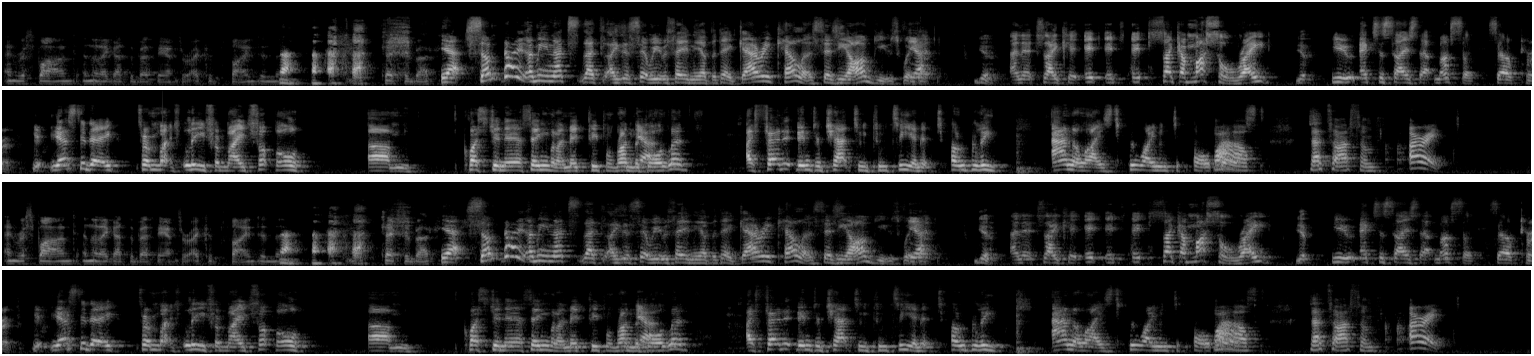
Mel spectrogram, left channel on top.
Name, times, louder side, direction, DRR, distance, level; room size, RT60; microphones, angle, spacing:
voice 1, 0.0-2.9 3.8-4.4 4.7-4.8 9.7-9.9 12.9-13.1 15.2-15.8 22.6-22.7 25.4-25.6 29.2-29.4, right 4 dB, 35° right, 1.0 m, -41 dB
voice 2, 2.8-4.1 4.4-9.3 10.1-12.7 13.3-15.1 15.6-16.4 16.7-18.3 19.0-19.4 19.9-22.1 22.7-25.2 25.8-27.7, left 4 dB, 70° left, 1.0 m, -27 dB
voice 3, 27.4-27.8 28.4-29.0 29.4-29.9, left 2 dB, 15° left, 1.1 m, -27 dB
7.3 x 6.0 x 6.5 m
head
